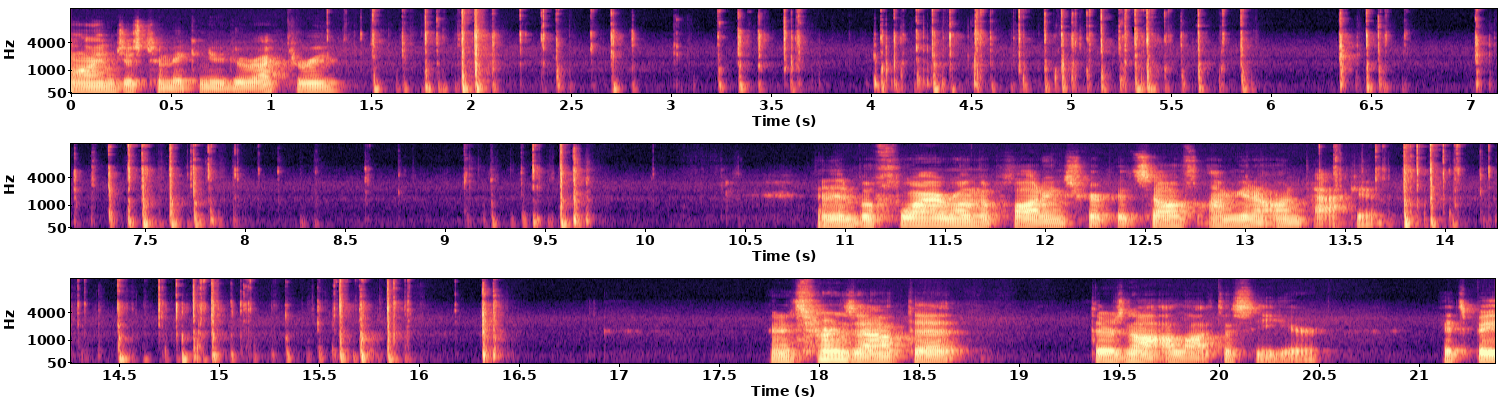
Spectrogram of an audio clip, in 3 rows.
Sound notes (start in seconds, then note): 1.6 keyboard clicking; 13.4 keyboard clicking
